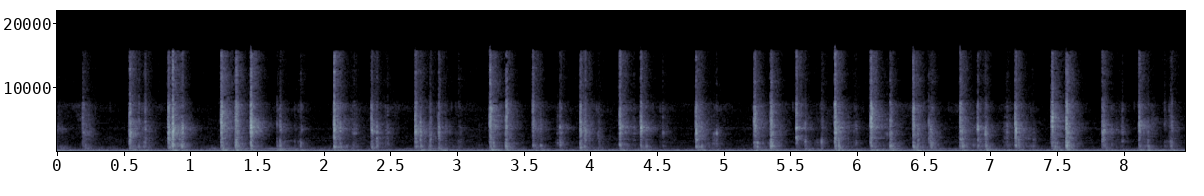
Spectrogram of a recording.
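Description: Both hands with long white nails type with fingertips and nail tips on a black plastic desktop keyboard with hollow keys. Dozens of quick, bright, hollow clicks come in irregular bursts, each dying away almost at once, over a steady low hum.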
